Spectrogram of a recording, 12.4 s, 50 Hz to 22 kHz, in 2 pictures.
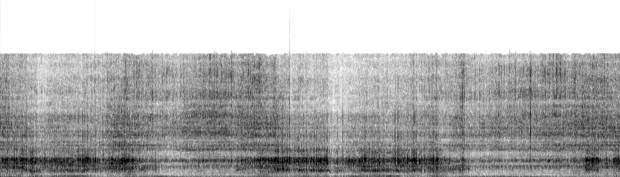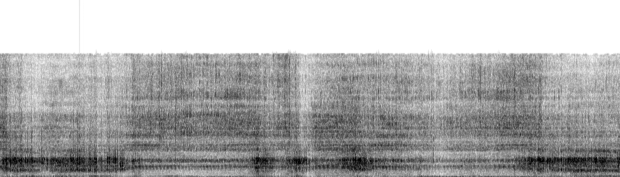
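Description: Stihl FS 130 brush cutter's 4-MIX engine running at high throttle, heard close up from the operator's chest. The engine note swells and eases every few seconds as the trimmer line cuts through tall grass.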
